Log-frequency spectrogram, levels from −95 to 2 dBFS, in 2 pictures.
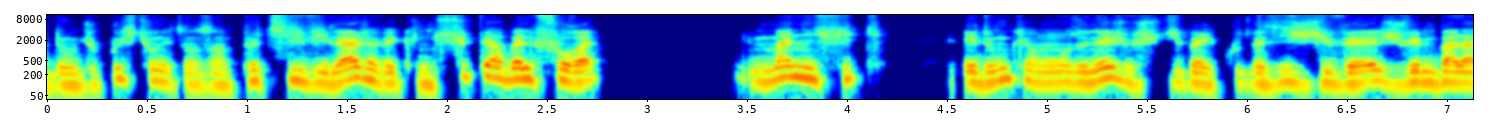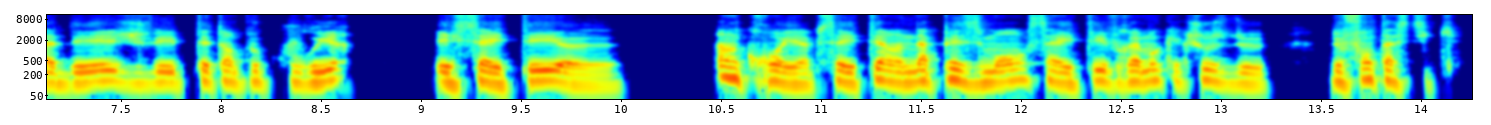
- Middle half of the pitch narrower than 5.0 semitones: Yes, average, 3.2 semitones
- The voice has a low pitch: Yes, low, 125 Hz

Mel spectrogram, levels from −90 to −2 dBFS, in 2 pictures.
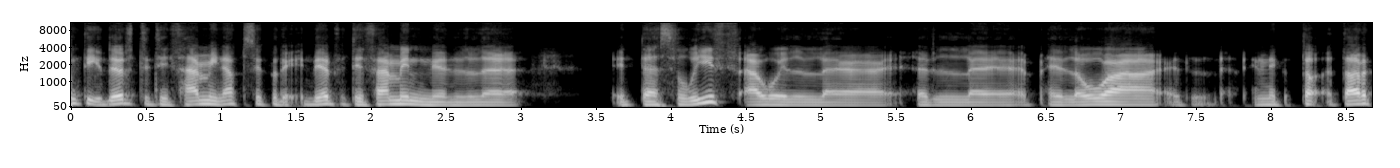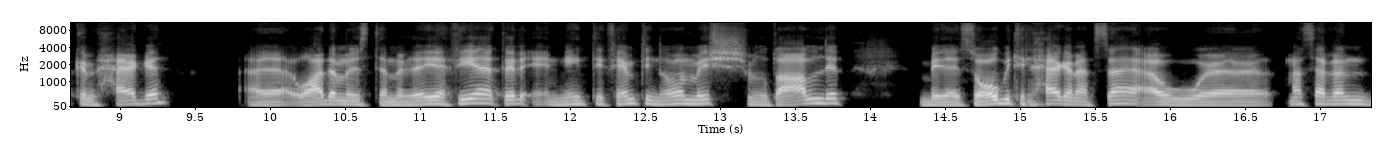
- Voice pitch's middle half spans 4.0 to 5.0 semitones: Yes, average, 4.3 semitones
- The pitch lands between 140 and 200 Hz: No, low, 125 Hz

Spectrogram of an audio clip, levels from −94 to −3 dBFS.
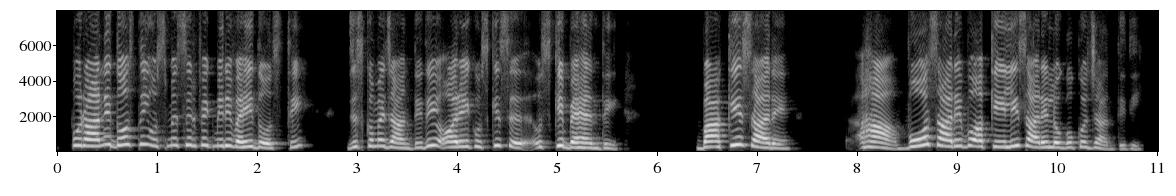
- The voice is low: No, very high, 315 Hz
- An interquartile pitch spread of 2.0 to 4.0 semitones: No, wide, 5.6 semitones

